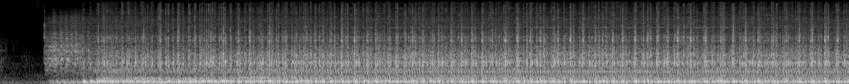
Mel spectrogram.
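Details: 1974 Suzuki GT750L water-cooled two-stroke triple, first start after a full rebuild from cartons, battery at 12.66 V: cranks briefly, catches at once and settles into a busy, even idle with steady crackle, running clean.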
